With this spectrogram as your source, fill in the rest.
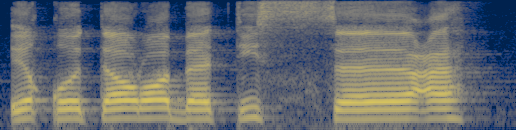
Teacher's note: فاللام مع كتابتها لا يتلفظ بها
